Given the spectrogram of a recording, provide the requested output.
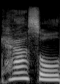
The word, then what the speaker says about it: castle: For example, in words like no, the K is silent, honest, the H is silent, and castle, the T is silent.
